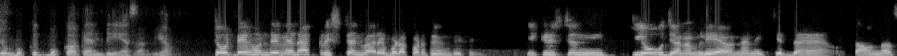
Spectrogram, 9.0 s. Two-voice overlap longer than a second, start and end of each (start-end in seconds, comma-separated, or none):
none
